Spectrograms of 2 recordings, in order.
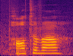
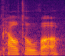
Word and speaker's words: Poltava: I say her last name wrong every time and I didn't realize I was saying it wrong. Poltava. Olga Poltava. I was saying Peltova.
